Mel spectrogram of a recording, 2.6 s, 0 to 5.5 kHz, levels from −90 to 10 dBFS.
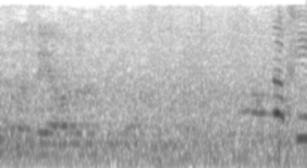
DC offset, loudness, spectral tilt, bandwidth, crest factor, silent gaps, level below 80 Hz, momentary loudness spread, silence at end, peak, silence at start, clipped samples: under 0.1%; -35 LUFS; -4 dB/octave; 5.2 kHz; 22 dB; none; -52 dBFS; 13 LU; 0 s; -12 dBFS; 0 s; under 0.1%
